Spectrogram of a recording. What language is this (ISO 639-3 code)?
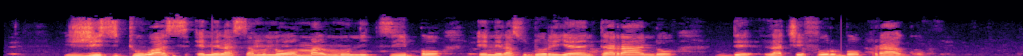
epo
